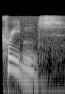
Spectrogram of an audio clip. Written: credence

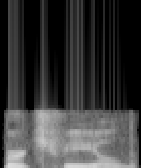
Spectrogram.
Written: Burchfield

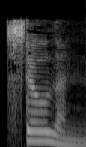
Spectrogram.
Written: stollen

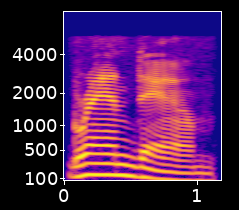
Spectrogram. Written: grandam

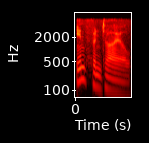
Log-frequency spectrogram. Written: infantile

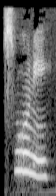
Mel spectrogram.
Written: swoony

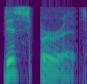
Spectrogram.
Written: disparate

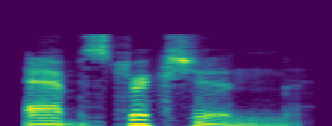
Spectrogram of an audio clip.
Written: abstriction

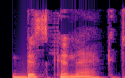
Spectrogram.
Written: disconnectiveness

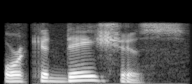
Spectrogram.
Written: orchidaceous

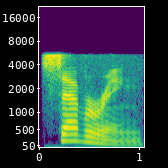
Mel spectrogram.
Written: severing

